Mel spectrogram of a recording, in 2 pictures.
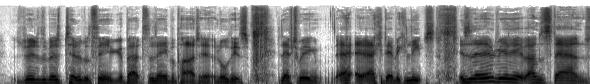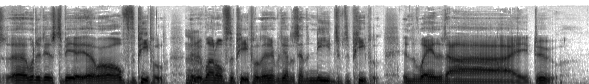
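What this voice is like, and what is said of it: Imitates another person's voice, villainous. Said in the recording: “like a villain from Bloodborne ... Kind of comes ghosting down the corridor ... That was a hallucinogenically good impression.”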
